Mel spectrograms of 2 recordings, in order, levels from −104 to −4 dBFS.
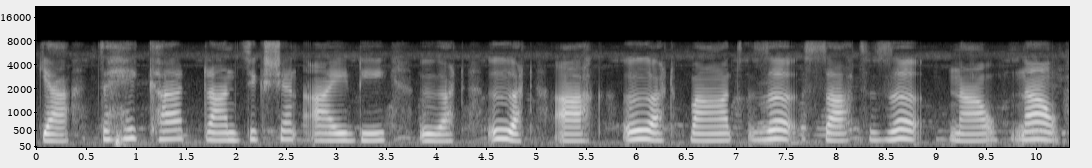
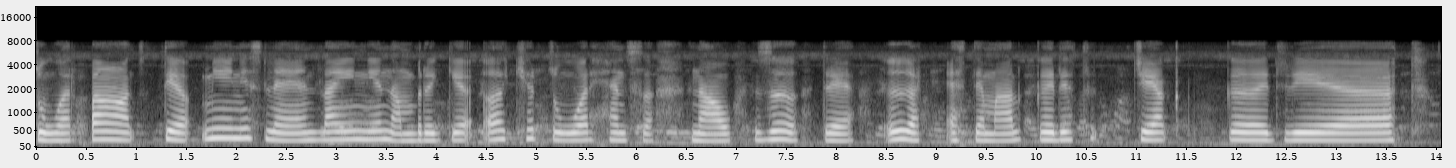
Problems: continuous background conversations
